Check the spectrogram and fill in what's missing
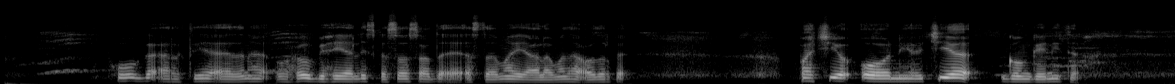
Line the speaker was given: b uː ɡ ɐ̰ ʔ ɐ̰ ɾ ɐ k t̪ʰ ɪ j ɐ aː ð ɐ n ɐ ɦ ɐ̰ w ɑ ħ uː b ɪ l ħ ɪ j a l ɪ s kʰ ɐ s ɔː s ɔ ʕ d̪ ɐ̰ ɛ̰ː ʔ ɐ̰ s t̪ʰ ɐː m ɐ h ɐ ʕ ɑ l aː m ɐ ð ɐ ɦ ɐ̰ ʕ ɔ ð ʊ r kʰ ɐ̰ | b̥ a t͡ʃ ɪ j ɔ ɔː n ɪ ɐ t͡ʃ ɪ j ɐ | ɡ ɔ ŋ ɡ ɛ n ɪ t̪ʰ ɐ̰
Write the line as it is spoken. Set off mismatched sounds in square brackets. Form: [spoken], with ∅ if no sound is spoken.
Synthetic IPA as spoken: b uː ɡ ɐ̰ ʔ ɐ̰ ɾ ɐ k t̪ʰ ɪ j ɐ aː ð ɐ n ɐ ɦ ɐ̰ w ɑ ħ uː b ɪ [∅] ħ ɪ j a l ɪ s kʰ ɐ s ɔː s ɔ ʕ d̪ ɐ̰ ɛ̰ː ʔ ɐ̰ s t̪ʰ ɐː m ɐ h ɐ ʕ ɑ l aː m ɐ ð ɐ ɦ ɐ̰ ʕ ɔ ð ʊ r kʰ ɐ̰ | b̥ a t͡ʃ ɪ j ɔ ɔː n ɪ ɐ t͡ʃ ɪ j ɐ | ɡ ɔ ŋ ɡ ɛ n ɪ t̪ʰ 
